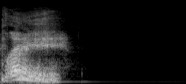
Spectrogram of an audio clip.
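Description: A man exclaims loudly close to a microphone.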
